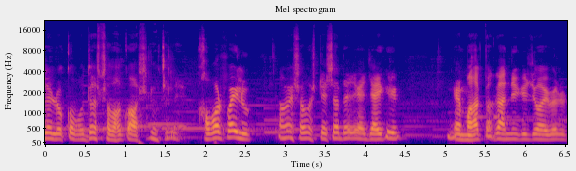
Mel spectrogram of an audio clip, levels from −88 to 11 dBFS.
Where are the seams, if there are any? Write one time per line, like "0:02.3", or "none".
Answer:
0:01.9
